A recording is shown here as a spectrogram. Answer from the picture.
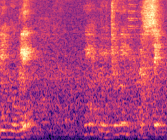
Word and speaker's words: Besixxs: kayak di googling, ini lucu nih, besik, B-E-S-I-K, satu, besik, besik, bacanya gimana guys? Besik, oh besik, bacanya, oh gitu.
